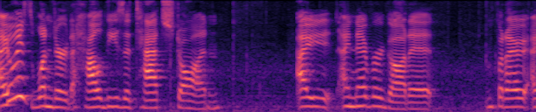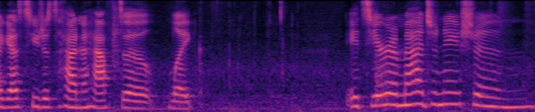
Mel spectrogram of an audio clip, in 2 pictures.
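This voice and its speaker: A woman's fairly high pitch with a bright, sharp tone, ordinary pitch variation, a fairly slow pace and long, frequent pauses. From Canada. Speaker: guest artist on a live stream. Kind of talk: casual live-stream chat while drawing. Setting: home, roommates present. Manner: casual, with fillers and self-corrections.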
